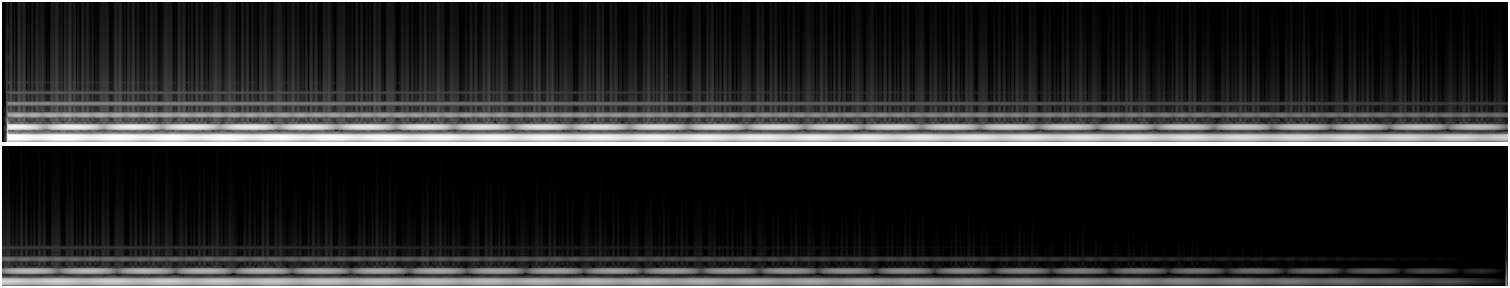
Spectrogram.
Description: Diese von Hand getriebene Planetenschale "Biorhythmus Körper" wurde in einer kleinen Manufaktur gefertigt.
PlanetentonBiorythmus Körper & Sonne (Höchster Ton)
MaterialBronze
